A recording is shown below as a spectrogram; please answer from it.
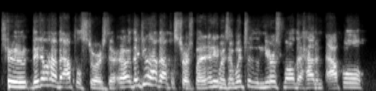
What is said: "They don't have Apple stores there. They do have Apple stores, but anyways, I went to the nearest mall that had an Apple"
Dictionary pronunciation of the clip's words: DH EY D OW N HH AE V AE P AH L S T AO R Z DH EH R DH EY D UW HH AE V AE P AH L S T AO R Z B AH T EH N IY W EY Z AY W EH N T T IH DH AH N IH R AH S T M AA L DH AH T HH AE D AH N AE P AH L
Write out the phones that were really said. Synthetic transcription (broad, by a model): DH EY D OW N HH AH V AE P L S T AO R Z DH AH R DH EY D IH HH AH V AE P L S T AO R Z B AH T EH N IY W EY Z AY W EH N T T IH DH AH N IH R AH S T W AA L DH AH T HH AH D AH N AE P L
